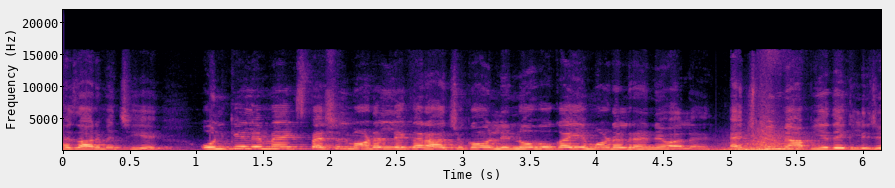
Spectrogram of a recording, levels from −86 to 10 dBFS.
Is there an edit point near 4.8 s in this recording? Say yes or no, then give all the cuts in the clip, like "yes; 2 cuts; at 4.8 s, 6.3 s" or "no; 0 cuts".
yes; 1 cut; at 4.8 s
